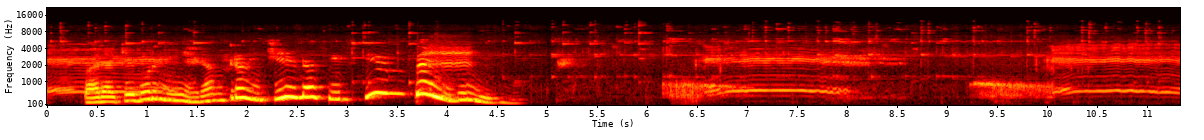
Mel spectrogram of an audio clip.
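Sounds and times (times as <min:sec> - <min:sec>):
sheep bleating: 0:00.0 - 0:01.7, 0:06.2 - 0:08.4, 0:09.3 - 0:11.3
faint clinking bell: 0:00.0 - 0:11.3
speech: 0:00.4 - 0:04.7.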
